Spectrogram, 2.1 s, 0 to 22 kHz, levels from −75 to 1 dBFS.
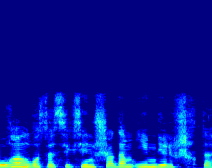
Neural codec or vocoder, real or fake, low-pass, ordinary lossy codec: codec, 16 kHz in and 24 kHz out, 1.1 kbps, FireRedTTS-2 codec; fake; 9.9 kHz; none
